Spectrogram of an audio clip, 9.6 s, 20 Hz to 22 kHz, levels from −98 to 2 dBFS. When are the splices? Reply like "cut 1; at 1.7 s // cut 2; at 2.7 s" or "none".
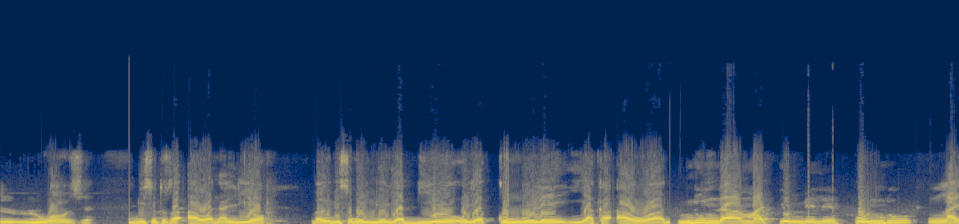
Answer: none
